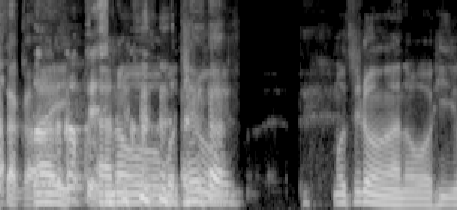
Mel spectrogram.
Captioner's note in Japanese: 笑い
